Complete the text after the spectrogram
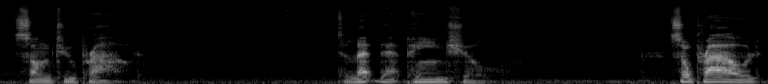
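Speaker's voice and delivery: slow, weighty poem recital; poetry reading. Acted. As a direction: read it like a solemn poem. Reads a poem aloud.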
